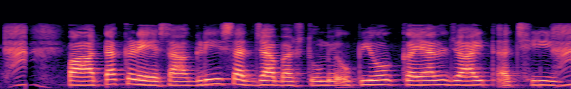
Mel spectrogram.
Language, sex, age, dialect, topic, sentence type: Maithili, female, 18-24, Southern/Standard, agriculture, statement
